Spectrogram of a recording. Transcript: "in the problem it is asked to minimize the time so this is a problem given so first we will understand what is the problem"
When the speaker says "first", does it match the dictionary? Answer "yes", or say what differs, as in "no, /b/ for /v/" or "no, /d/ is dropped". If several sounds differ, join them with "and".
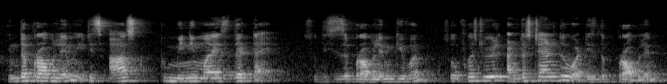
yes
